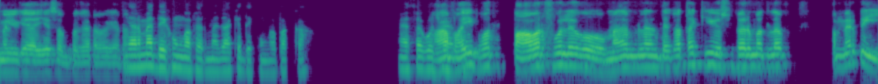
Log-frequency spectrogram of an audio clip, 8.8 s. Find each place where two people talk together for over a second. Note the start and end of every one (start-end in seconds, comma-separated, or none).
none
